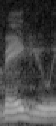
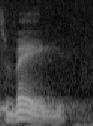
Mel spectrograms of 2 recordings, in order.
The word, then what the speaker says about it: vague: And, and, and let me just give you a little grammatical rule that'll help you, because whenever you see an English word that ends in ue, the UE is silent. So it's not vague UE, it's vague.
